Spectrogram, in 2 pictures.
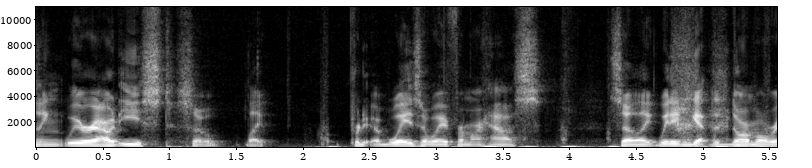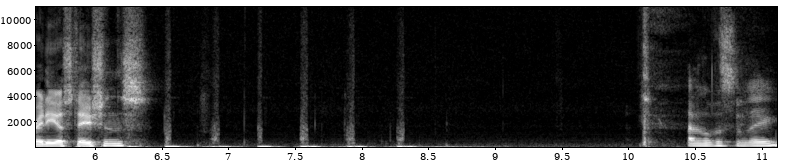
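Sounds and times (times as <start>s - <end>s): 
speech: 0.0s - 1.8s, 2.4s - 6.5s, 10.4s - 11.0s
low hum: 2.0s - 9.2s
brushing swishes: 2.1s - 2.4s, 3.0s - 8.8s
microphone being dusted off: 2.1s - 2.4s, 3.4s - 8.9s.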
